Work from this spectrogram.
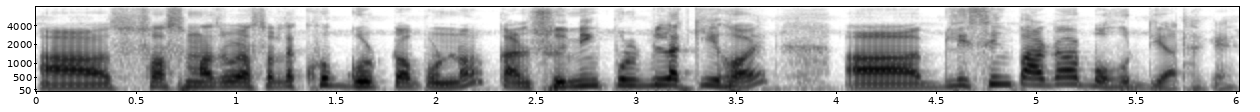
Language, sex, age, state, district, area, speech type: Assamese, male, 45-60, Assam, Golaghat, urban, spontaneous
